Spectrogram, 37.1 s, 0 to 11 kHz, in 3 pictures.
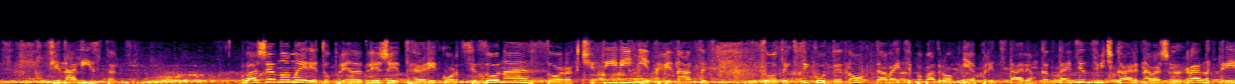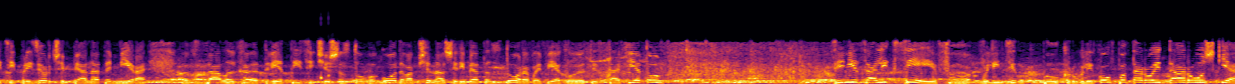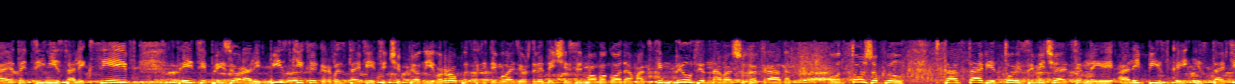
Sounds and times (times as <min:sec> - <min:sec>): Inside, public space: 0:00.0 - 0:37.0
Speech: 0:00.0 - 0:37.0.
